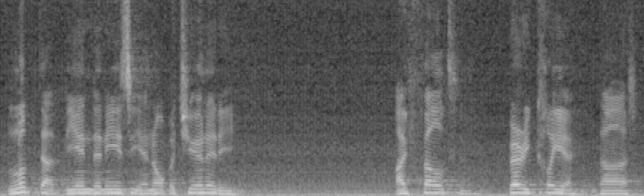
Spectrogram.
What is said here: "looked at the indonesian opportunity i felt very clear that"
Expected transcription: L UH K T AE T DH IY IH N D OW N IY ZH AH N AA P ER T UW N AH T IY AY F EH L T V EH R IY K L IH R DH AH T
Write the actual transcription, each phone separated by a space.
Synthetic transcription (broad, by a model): L UH K T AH T DH IY IH N D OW N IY Z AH N AA P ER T UW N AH T IY AY F EH L T V EH R IY K L IH R DH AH T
